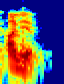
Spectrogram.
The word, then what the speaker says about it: Anyu: You call her Anyu, is that how you pronounce That's it? right. Yep, Anyu.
